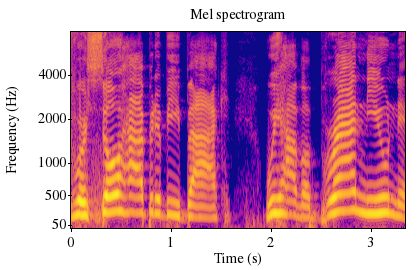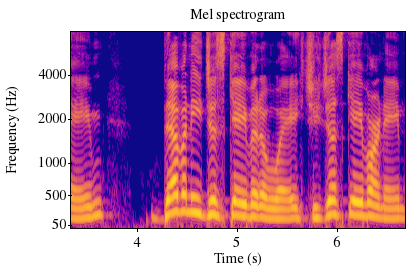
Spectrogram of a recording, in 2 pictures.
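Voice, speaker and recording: A man's voice: high voice, clear, resonant tone. Chatty young male podcast host. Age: 20s. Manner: upbeat, chatty, uses filler "like". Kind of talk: casual chat.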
